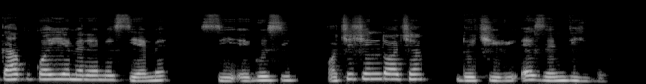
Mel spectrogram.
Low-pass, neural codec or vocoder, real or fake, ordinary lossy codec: 10.8 kHz; none; real; none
